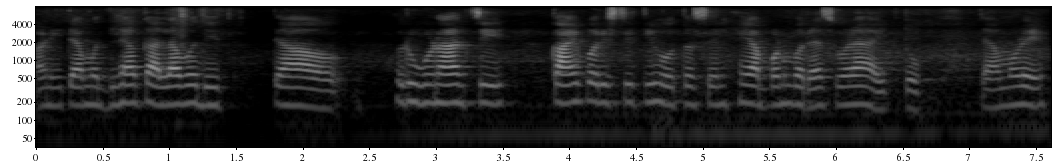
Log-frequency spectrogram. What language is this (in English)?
Marathi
